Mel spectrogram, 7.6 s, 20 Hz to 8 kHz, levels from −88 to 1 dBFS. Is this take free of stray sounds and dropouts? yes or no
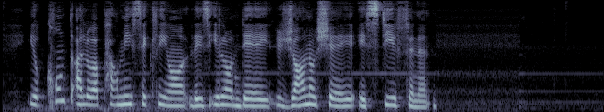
yes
